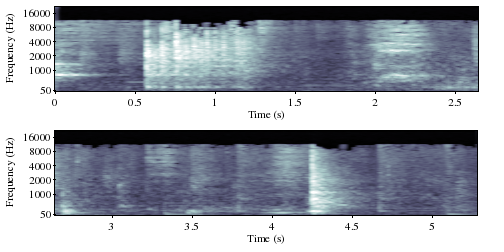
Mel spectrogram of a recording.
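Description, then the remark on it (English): Dice are rolled for a strength check, clattering across a hard tabletop in a sharp rattling burst followed by a couple of smaller knocks and a final loud tumble, with faint murmuring in the background. “Roll a strength check. You roll a strength check.”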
